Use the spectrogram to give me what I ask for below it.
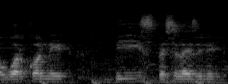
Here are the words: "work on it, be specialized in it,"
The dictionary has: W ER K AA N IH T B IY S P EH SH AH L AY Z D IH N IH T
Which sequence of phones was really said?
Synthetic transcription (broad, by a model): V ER K AA N IH T B IY S P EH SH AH L AY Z IH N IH T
